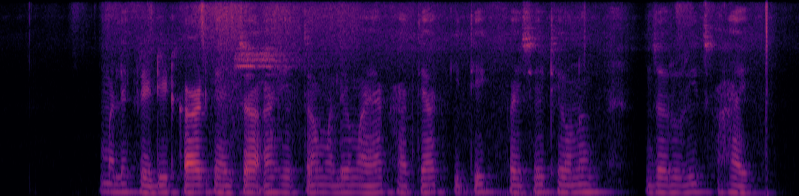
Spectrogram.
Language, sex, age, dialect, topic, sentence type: Marathi, male, 18-24, Varhadi, banking, question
